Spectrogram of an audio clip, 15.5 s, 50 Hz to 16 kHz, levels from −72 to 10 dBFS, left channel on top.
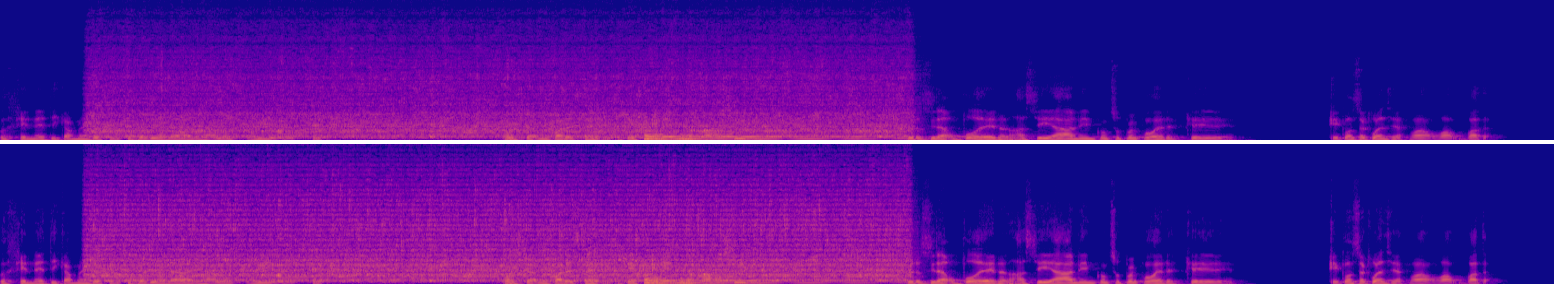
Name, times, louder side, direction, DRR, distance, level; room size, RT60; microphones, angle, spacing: voice 1, 0.0-3.2 5.0-7.7 9.1-12.4 13.3-14.9, right 2 dB, 40° right, 11 dB, 1.5 m, -31 dB
sound 1, 0.8-9.1, right 4 dB, 65° right, 5.2 m, -29 dB
sound 2, 6.4-10.8 11.1-11.5, left 3 dB, 25° left, 0.6 m, -34 dB
21.5 x 10.0 x 5.7 m, 0.44 s
head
